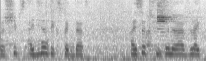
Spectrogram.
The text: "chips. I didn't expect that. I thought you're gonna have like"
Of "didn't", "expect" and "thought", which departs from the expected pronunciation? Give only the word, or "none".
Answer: thought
